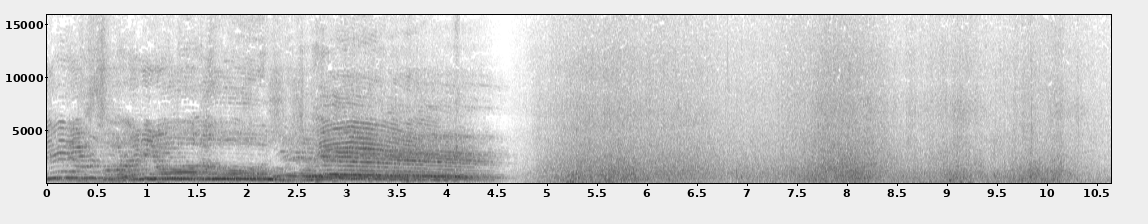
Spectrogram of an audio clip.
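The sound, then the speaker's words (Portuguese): Ocean waves wash onto the shore in a steady, broad roar that swells and recedes, preceded by a few seconds of bright, warbling tones before the surf takes over. “O livro de hoje, como já estão a perceber, fala-nos do mar.”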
